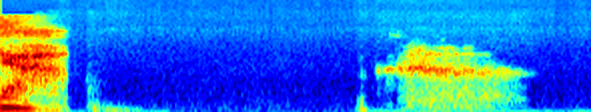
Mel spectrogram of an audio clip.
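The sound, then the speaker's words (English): Slow, deep breathing during a calm coaching session: a short, airy breath, then a pause, then a longer, soft, breathy exhale. “taking that nice deep breath”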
